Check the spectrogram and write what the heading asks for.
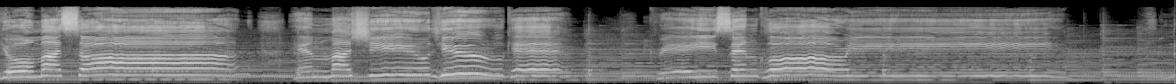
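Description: A woman singing slow, long-held phrases with vibrato over sustained electric keyboard chords.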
